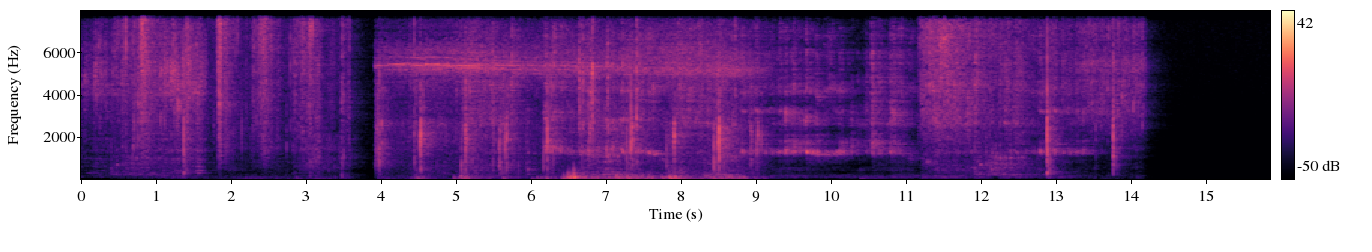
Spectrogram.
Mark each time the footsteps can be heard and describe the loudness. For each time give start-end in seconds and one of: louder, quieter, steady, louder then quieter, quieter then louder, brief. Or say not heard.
0.5-9.2 louder.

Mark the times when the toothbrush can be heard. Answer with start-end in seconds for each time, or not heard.
5.1-13.4.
